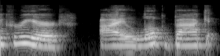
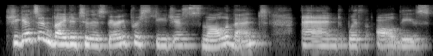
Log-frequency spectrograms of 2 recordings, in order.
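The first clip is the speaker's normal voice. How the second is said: ordinary talk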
